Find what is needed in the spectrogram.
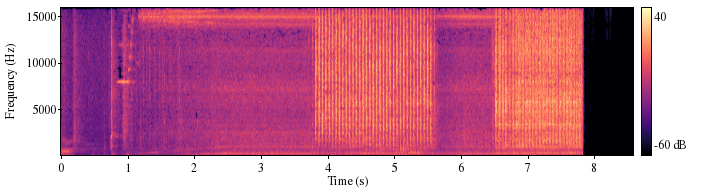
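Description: Jet 1840 wood lathe motor spinning up to speed with a rising hum and then running steadily. A gouge cuts the spinning burl cherry blank in two loud, hissing passes, rounding over the tailstock end. The sound cuts off abruptly near the end.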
